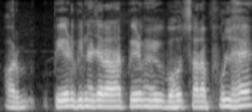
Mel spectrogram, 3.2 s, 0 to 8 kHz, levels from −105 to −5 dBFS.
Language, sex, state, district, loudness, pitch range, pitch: Hindi, male, Bihar, Jahanabad, -23 LUFS, 155-170 Hz, 165 Hz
